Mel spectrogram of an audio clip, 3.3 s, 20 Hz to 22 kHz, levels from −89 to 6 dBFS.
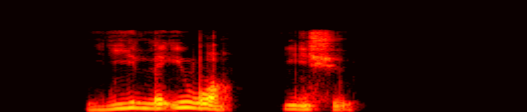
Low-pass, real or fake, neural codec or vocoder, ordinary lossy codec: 7.2 kHz; fake; codec, 16 kHz, 4 kbps, FunCodec, trained on Chinese and English, 50 frames a second; MP3, 96 kbps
